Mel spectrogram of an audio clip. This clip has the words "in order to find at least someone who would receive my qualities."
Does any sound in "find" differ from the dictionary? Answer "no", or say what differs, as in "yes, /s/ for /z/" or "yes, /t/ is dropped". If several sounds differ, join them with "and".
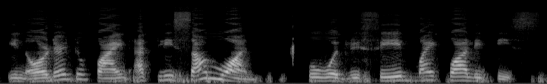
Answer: no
